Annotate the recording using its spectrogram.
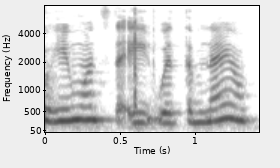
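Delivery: usual speaking voice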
